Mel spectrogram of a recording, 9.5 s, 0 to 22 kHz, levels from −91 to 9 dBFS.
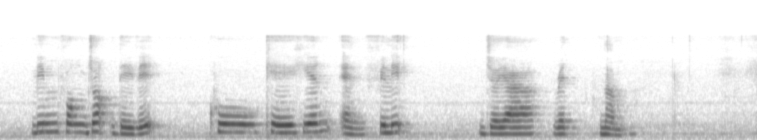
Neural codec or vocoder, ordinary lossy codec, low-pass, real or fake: none; none; none; real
